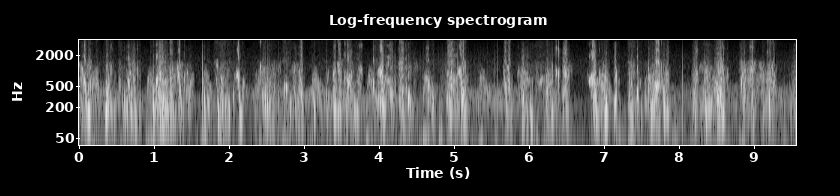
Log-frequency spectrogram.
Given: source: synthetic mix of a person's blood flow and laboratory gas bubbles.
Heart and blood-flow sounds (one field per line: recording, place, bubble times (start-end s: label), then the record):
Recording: Doppler ultrasound of blood flow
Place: subclavian vein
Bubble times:
0.00-0.29 s: bubbles
0.32-0.83 s: bubbles
0.95-1.54 s: bubbles
1.64-1.76 s: bubbles
1.80-2.22 s: bubbles
2.31-3.02 s: bubbles
3.09-3.79 s: bubbles
3.88-4.53 s: bubbles
4.60-4.76 s: bubbles
4.88-5.21 s: bubbles
5.65-5.79 s: bubbles
5.83-6.59 s: bubbles
6.77-7.08 s: bubbles
7.12-7.21 s: bubbles
7.30-7.89 s: bubbles
8.16-8.68 s: bubbles
8.80-9.38 s: bubbles
9.47-9.57 s: bubbles
From the record:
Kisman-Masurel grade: 343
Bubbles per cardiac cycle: rolling drumbeat, 9 or more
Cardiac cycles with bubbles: 100%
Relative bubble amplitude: loud (0.450 to 0.775)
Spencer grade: 3 (all of the cardiac periods contain showers or single bubble signals, but not dominating or overriding the cardiac motion signals)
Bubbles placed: anywhere in the cardiac cycle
